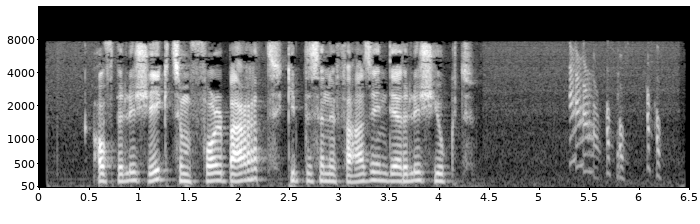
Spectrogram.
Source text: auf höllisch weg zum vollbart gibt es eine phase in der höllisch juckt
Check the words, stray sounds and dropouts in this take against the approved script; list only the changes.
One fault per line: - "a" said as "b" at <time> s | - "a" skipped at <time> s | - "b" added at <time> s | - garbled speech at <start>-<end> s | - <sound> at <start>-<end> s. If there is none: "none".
- chirp at 5.3-6.3 s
